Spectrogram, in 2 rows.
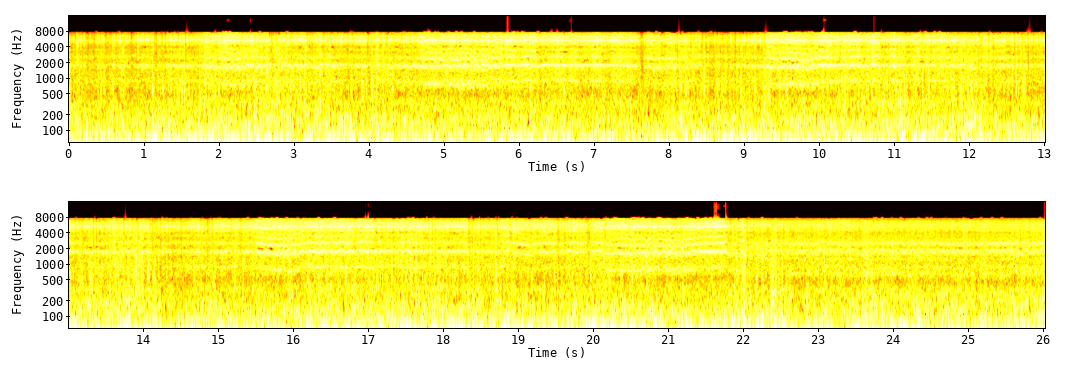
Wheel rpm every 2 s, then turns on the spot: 230, 230, 230, 230, 220, 230, 230, 230, 230, 230, 220, 200, 190.
none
